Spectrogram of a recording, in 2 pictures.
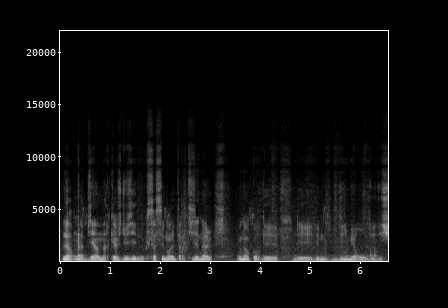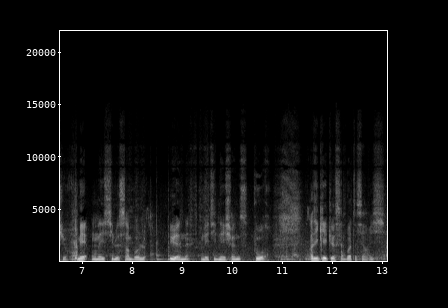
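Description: Male collector, relaxed vlog delivery, stop-start phrasing, noisy take with clicks. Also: on the low side, moderate pace. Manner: hesitant, many fillers and restarts. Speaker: militaria collector. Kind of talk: casual show-and-tell vlog. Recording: clear background noise with clicks.

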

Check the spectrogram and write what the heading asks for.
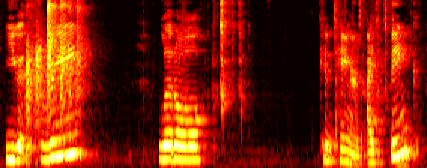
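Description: A woman's voice: a little high, lively intonation, extremely slow, noisy background. A young woman chatting through a toy unboxing, giddy and rambling with lots of little asides. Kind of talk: casual unboxing chat. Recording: echoey room.

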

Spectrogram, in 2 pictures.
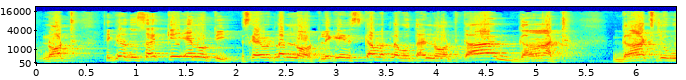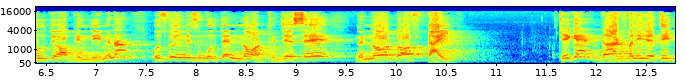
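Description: High-voiced Indian man teaching vocabulary. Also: roomy sound. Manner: repeats and spells words letter by letter, calls students beta. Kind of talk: classroom-style vocabulary lesson.

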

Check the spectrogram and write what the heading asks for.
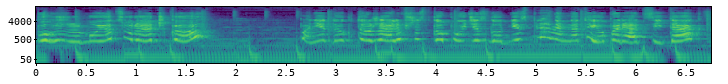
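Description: A woman's voice: very high-pitched, a little slow, fairly bright tone, soft background music, pitched above the performer's own voice. A woman voicing an anxious, impatient mother who frets over her sick daughter. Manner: anxious, fretful.

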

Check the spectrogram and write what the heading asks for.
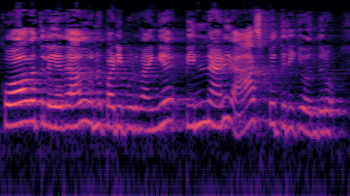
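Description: A woman's voice: very high voice, fairly quick, fairly bright tone. A woman playing a doctor in a comic skit, mocking and threatening the patient. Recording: echoey room with long reverb and faint music.

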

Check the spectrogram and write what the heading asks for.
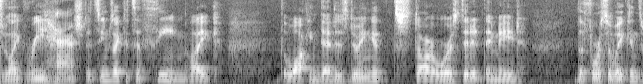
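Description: A young man vlogs in a medium-pitched voice. He talks casually and conversationally into a camera held at arm's length in a room at home, stressing points by repeating words. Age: young adult. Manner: conversational, emphatic repetition for stress. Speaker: vlogger. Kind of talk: casual vlog chat.

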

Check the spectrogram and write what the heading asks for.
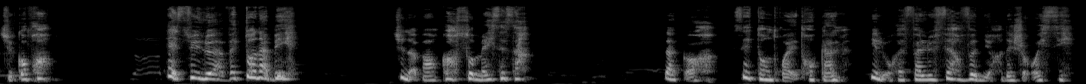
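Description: A woman playing a husky, crude prison cellmate. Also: a little high, unhurried, pauses often. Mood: taunting. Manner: taunting, crude and boastful. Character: coarse, mocking woman prisoner from a poor district. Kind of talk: French dub of a film.

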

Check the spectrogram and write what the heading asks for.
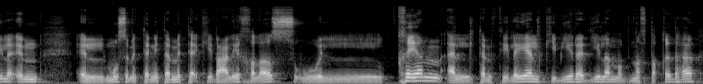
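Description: A man's voice: sits low, a little mellow. A man in his forties with an Egyptian accent reviewing in natural unscripted talk, informal and emphatic, repeating words for stress, at a desk microphone. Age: 40s. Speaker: YouTube film and series reviewer. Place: small home studio room. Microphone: desk microphone with pop filter.

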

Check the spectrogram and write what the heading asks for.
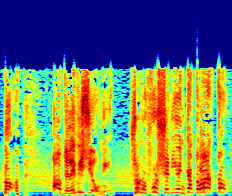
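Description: A man voicing an excitable, grumpy middle-aged butcher in a storybook reading, quick to anger and shouting insults. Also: very high voice, slight background noise, voice pushed up. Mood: bewildered. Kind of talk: storybook character voice.

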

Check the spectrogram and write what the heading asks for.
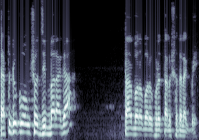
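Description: A man teaching Quran recitation, giving a pronunciation lesson and drawing out syllables in slow repeated drills. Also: a little high, expressive. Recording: slightly dull lo-fi recording.

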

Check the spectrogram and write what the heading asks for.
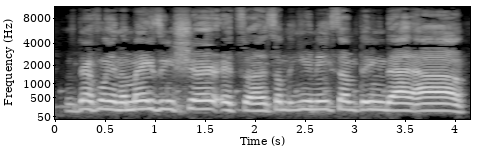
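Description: A young American man hosting a casual unboxing vlog, talking in a halting, informal, slangy way. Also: high-pitched, darkish tone. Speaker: host of a clothing collecting channel. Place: indoors in a room at home.

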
